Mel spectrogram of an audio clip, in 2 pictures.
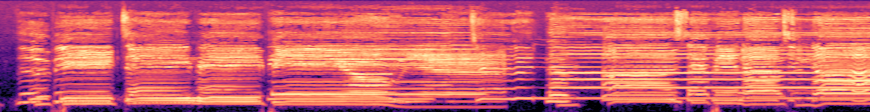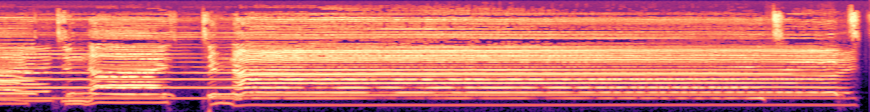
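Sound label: Baritone, barbershop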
